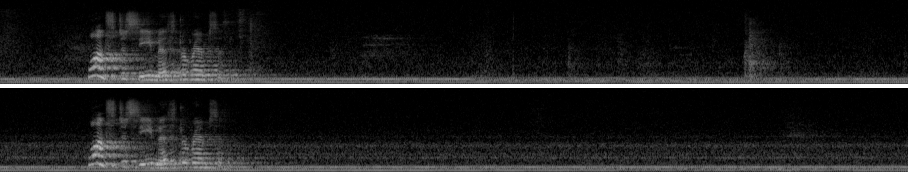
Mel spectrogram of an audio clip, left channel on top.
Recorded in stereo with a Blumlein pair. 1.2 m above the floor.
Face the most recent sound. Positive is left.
turn(degrees=15)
